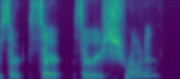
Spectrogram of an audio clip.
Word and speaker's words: Saoirse Ronan: Saoirse Ronan. – Yeah. – How do you say her name? Do you know? – Saoirse Ronan. – Nailed it.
